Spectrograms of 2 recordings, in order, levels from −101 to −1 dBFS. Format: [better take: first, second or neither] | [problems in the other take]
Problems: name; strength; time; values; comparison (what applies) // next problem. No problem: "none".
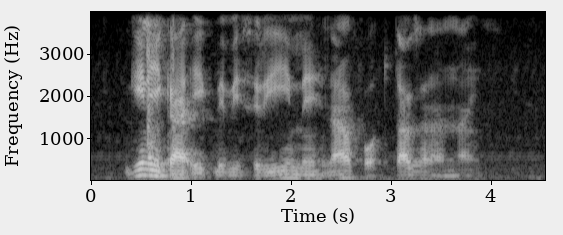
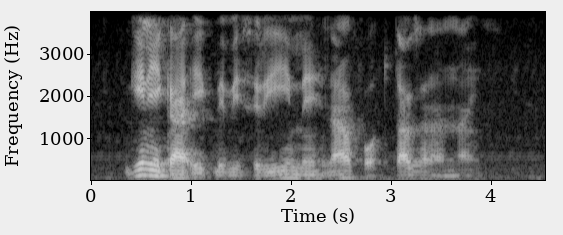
second | background sound (Door); 4 dB below the speech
